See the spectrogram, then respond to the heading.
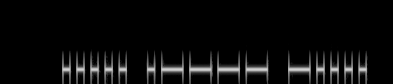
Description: Morse code, heard as a keyed tone, about 17 wpm, 700 Hz. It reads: 516
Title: Numbers - 3-Digit 17wpm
